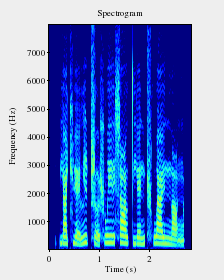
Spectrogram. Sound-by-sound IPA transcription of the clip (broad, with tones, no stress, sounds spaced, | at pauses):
p j ä˨˦ t͡ɕ ɥ ɛ̰˨˩ l i˥˨ ʈ͡ʂ ɤ̰˨˩ ʂ w e˦ ɪ̯ s ɑ˥˨ ʊ̯ t̪ j ɛ˨˦ n ʈ͡ʂʰ w a˦ ɪ̯ n̪ ɑ̰˨˩ ŋ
